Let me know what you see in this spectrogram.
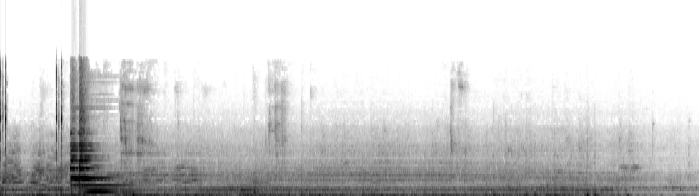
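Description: A passenger train running through a station at speed: the coaches rush past in a steady rumble and clatter, fading near the end as the last coach draws away. About a second and a half in, a train horn sounds loudly for about a second.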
